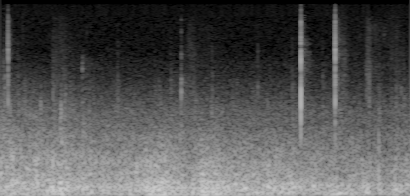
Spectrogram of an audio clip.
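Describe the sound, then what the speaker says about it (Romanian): Thunder rumbles low and steady outside while rain hisses throughout, with a couple of faint sharp crackles, and no talk. "Tunete de afară."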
